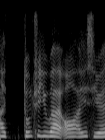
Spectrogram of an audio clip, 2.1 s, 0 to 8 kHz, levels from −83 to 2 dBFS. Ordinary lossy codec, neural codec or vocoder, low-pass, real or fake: none; none; 7.2 kHz; real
